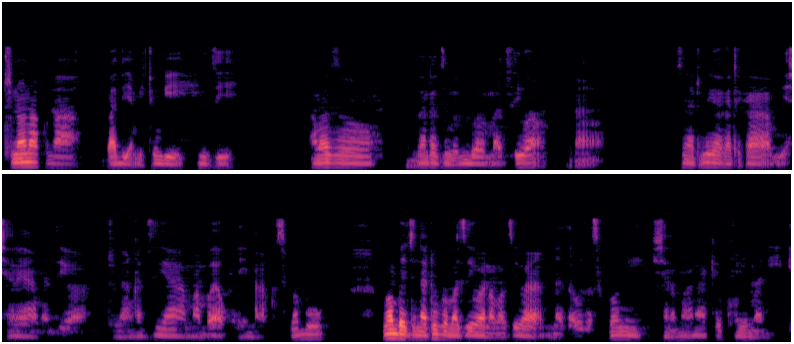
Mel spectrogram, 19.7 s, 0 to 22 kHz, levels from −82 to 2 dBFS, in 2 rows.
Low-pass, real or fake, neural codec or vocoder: 7.2 kHz; real; none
